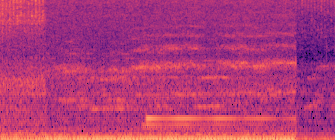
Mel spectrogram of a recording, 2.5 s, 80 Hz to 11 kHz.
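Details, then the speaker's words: BMW E91 328xi Touring, N52 engine, xDrive: thin high squawk holds about a second over low rumble as engine cranks and fires, then fades; seems to come from underneath, maybe belt or aftermarket intake, source unknown. "Jacob just showed up and I was like, "Hey man, I'm doing some troubleshooting. I'm hearing this like squawking noise on startup.""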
